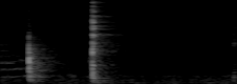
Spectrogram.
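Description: Two sharp clinks of dishes knocking on the kitchen counter as a ceramic spice bowl is handled, the second one louder.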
